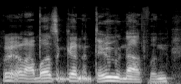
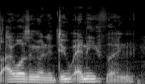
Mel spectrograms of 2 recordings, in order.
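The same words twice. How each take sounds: First: Mock bad grammar. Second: Said in the usual way. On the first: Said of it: "that's horrible English".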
